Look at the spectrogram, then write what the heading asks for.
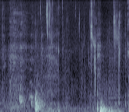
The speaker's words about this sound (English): I had to take the headphones off. You're chewing. Sorry, guys. I had to try to eat on camera.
